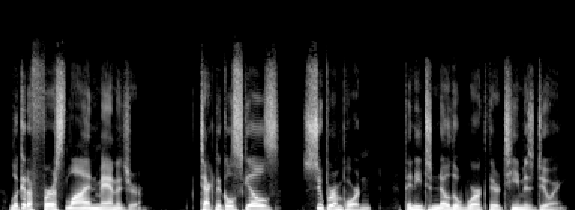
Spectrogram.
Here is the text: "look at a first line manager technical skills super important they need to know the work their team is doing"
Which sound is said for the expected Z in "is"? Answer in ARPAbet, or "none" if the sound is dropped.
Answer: Z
